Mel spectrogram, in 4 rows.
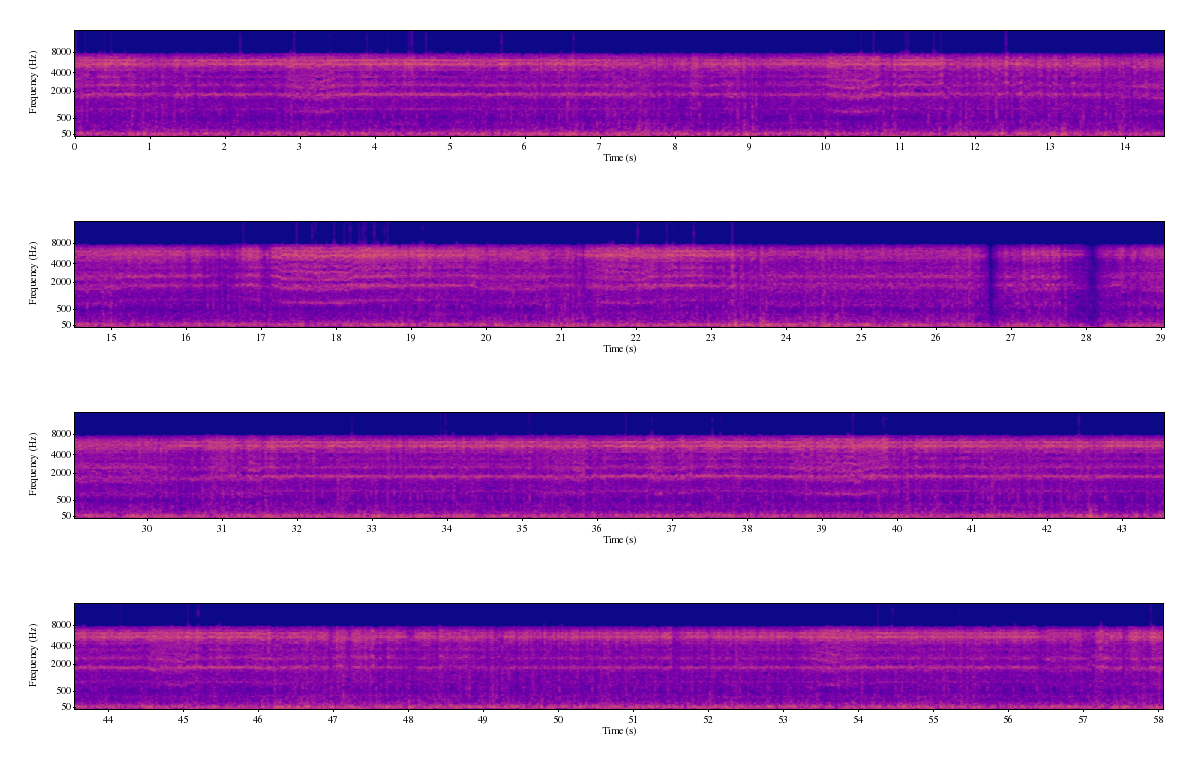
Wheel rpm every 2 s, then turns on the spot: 230, 220, 240, 240, 240, 230, 230, 220, 230, 230, 220, 220, 200, 120, 170, 210, 230, 230, 220, 220, 230, 240, 230, 230, 230, 240, 230, 230, 230.
none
